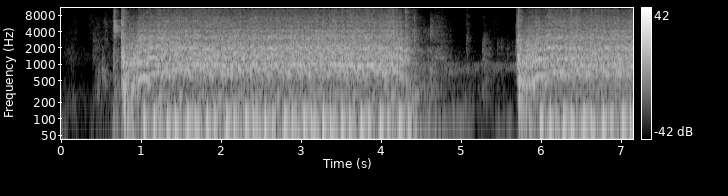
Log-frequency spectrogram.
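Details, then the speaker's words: John Deere Scotts 20/48 lawn tractor cranked on a jump pack: steady starter churning, pause, more cranking with no firing; it fired only with spray straight into the carb, fuel line dry and no fuel reaching it, fuel pump suspected; no-start from fuel starvation. "OH, NOT EVEN FIRING OFF NOW. OKAY. SO, fired off when I put spray like right into the carb."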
